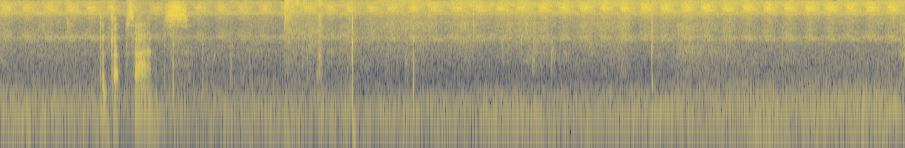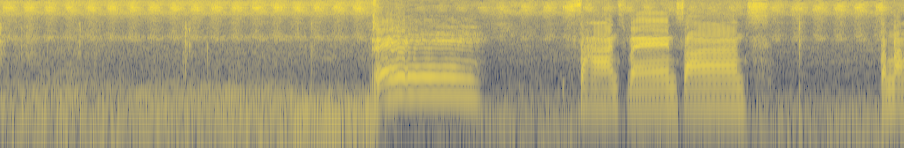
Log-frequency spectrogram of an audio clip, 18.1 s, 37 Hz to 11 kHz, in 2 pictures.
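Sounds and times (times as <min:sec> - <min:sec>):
crickets chirping: 0:00.0 - 0:18.0
low rumble: 0:03.4 - 0:14.7.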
